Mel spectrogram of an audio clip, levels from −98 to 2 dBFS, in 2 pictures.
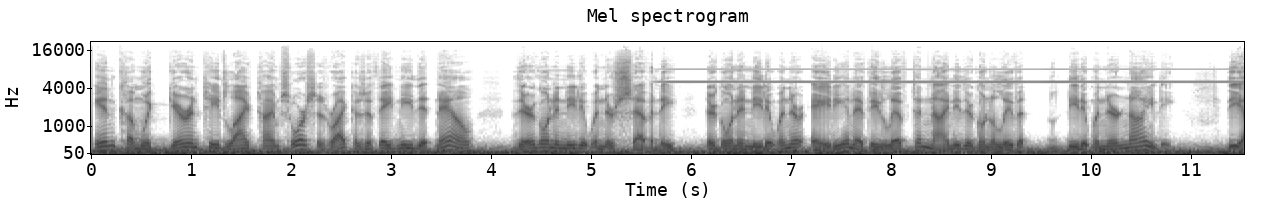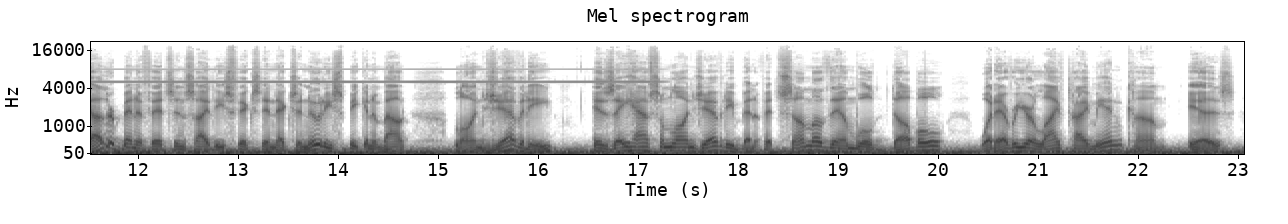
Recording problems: high-pitched whine; noticeable; from 5.5 to 17 s; 5 kHz, 15 dB below the speech
low rumble; noticeable; throughout; 15 dB below the speech

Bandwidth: 19 kHz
